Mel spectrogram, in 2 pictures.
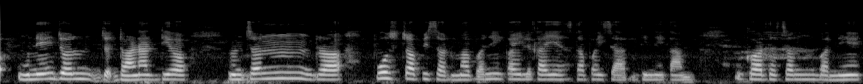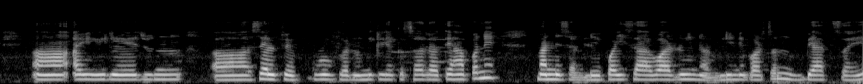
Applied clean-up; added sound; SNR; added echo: none; none; none; none.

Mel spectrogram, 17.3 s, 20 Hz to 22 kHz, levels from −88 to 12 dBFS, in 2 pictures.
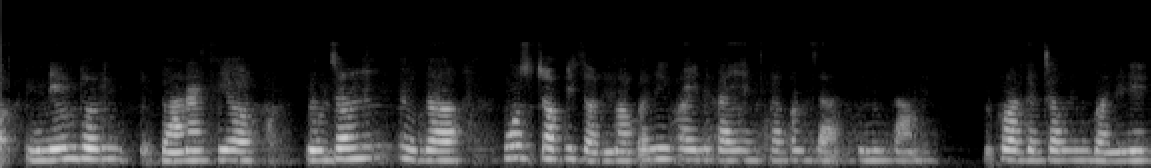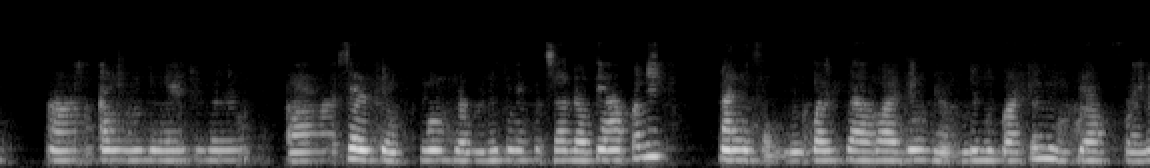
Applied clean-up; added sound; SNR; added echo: neural mask model DeepFilterNet 3.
